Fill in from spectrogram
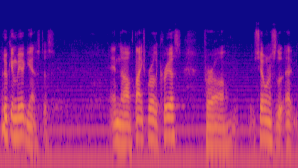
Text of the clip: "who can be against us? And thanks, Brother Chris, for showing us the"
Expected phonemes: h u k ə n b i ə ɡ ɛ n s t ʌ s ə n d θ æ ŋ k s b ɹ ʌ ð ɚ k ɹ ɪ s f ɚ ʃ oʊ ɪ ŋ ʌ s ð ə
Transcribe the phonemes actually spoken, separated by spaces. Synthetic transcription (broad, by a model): h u k ə n b i ə ɡ ɛ n s t ʌ s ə n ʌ θ æ ŋ k s b ɹ ʌ ð ɚ k ɹ ɪ s f ɚ ʃ oʊ ɪ ŋ ʌ s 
